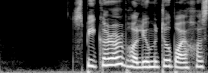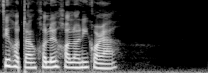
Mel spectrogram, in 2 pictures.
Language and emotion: Assamese, neutral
